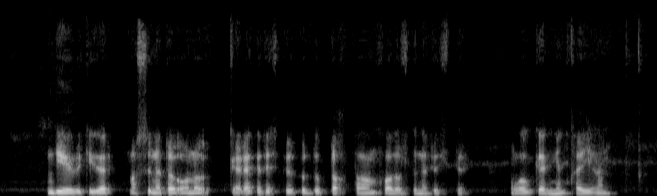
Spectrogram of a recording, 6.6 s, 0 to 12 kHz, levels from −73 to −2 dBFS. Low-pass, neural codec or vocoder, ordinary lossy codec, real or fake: 10.8 kHz; autoencoder, 48 kHz, 32 numbers a frame, DAC-VAE, trained on Japanese speech; Opus, 32 kbps; fake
